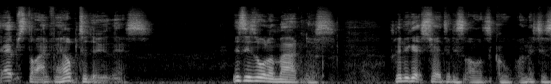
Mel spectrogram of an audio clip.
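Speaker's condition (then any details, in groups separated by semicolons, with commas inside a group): No condition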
